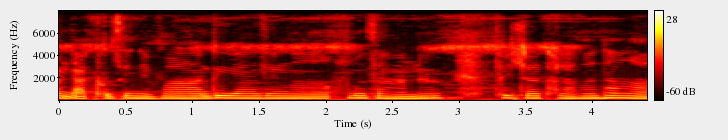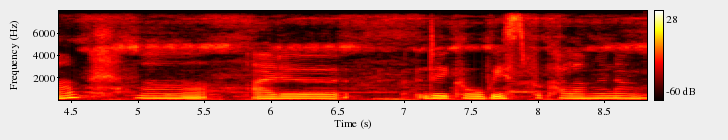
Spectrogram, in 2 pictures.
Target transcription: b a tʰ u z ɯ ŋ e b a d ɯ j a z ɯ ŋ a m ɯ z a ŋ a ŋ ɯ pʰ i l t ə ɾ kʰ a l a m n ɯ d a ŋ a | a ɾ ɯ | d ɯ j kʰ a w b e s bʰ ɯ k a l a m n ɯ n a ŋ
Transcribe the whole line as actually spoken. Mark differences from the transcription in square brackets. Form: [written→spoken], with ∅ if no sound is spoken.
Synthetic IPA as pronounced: [b→d] a tʰ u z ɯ [ŋ→n] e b a d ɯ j a z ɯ ŋ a m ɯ z a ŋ a [ŋ→n] ɯ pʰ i l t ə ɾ kʰ a l a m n ɯ [d→n] a ŋ a | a ɾ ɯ | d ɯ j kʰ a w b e s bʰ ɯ [k→kʰ] a l a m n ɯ n a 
